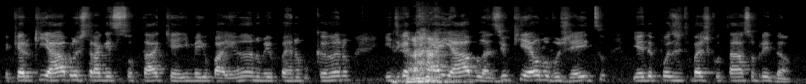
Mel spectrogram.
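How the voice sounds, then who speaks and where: A man's voice: high-pitched, steady tone, a little fast, hardly any pauses, a little hiss or hum. A man hosting a casual online talk, introducing his guests in a friendly, informal way. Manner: friendly, informal, uses slang like "velho" and "mano". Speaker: host.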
